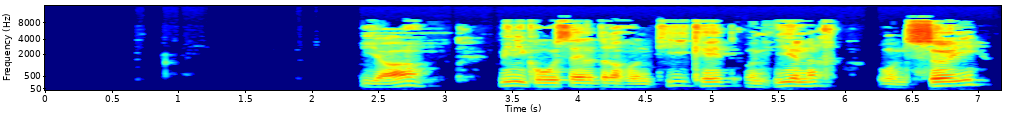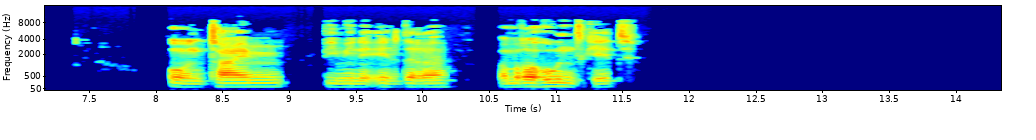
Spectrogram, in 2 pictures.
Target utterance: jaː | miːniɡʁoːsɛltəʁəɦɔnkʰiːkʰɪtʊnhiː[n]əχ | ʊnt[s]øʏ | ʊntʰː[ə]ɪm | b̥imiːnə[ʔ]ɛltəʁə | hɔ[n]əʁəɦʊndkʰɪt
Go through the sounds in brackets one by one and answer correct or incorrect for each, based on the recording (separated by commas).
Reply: correct, correct, incorrect, correct, incorrect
